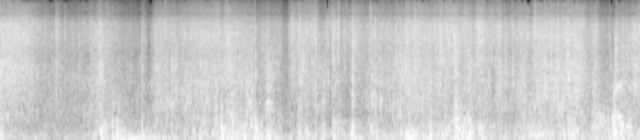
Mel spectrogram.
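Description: Plastic trash bags and cardboard boxes rustling and crinkling as gloved hands shove them aside, with scattered knocks.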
